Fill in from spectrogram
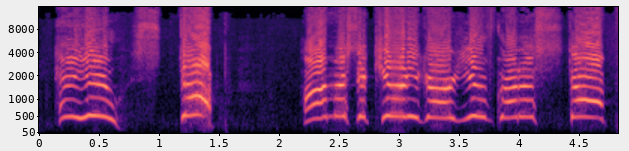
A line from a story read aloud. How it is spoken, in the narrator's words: he heard a security guard yell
